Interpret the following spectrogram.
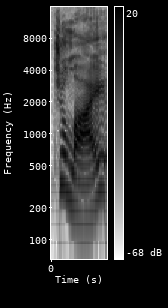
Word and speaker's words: July: In British pronunciation, by the way, you'll hear more of an oo sound.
